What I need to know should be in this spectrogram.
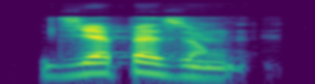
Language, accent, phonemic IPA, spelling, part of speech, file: French, France, /dja.pa.zɔ̃/, diapason, noun, LL-Q150 (fra)-diapason.wav
- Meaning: 1. range, diapason 2. a tuning fork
